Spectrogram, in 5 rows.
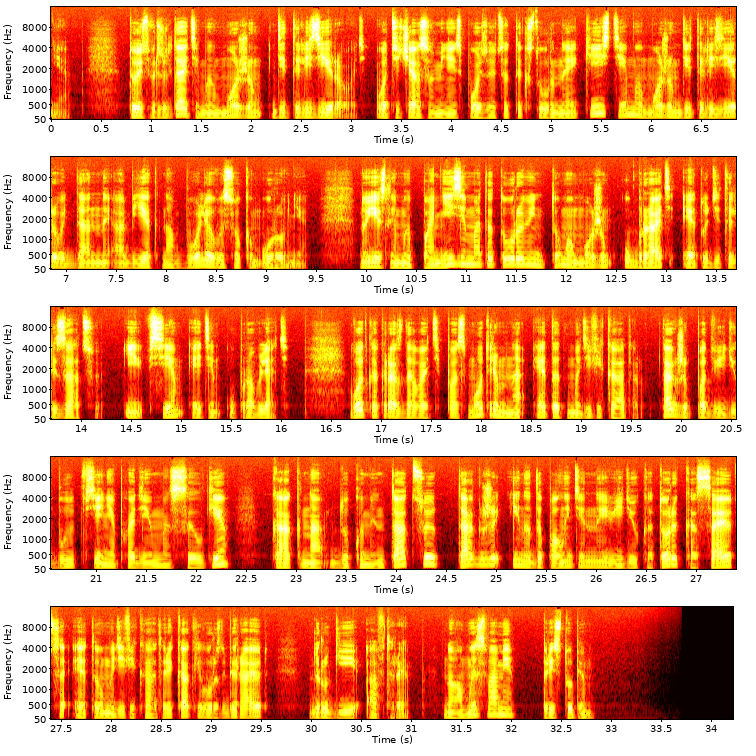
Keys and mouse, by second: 4.3-5.8 drag, 10.8-12.7 drag.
